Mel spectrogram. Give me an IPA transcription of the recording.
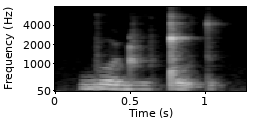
ɡ u ɖ ṳ ǃ u t

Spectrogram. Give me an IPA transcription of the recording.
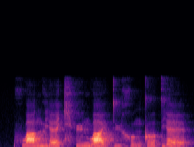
x w a˧˥ n l j ɛ˧˥ t͡ɕʰ y˥ n̪ w a˥˩ ɪ̯ t̪ y˧˥ x ʊ̰˨˩ ŋ t̪ ɤ˧˥ t̪ j ɛ˥˩

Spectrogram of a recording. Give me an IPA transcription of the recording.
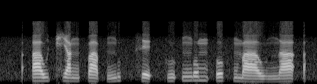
ʔ a˦˥ w t͡ɕ a˧ ŋ p a˨˩ p̚ ŋ u˥˩ k̚ s e˨˩ ʔ k u˦˥ ʔ ŋ o˥˩ m ʔ o˥˩ k̚ m aː˧ w n a˦˥ ʔ

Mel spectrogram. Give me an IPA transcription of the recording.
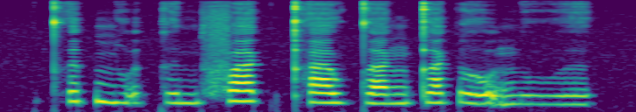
t̪ʰ ə˦˥ t̚ ɲ ṵ˧˨ ə̯ k ə̤˨˩ n f aː˦˥ k̚ t̪ʰ a˧ w t̪ a˧ ŋ t̪ a˦˥ k̚ ɣ o̰˧˨ n ṳ˨˩ ə̯

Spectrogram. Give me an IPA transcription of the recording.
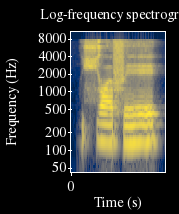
ç ɔ ɐ̯ f e

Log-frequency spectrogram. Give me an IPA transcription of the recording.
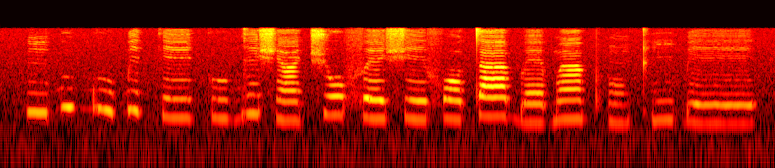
ĩ˨ ɓ u˦ ɡ͡b u˦˨ ɓ ɪ˦˨ k eː˨ k u˨ ɡ ɪ˦ ʃ ã˨ t͡ʃ o˦ f ɛ˨ ʃ e˨ f ɔ˨ t a˦ b ɛ˨ b ã˦ pʰ ũ˨ kʼ i˦ ɓ eː˦

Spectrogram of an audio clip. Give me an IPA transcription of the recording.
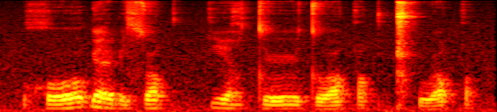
x oː ɠ ɛː ɽ i s u q kː iː ʁ t øː t oː q ø q ǁʰ u q

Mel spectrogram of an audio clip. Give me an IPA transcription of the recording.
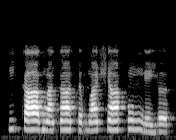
i˦ k aː˦ ɡʷ ã˧ k ã˦ s ə˧ b ã˦ ʃ ã˦ h ũ˦ ŋ e˨ j ə˧

